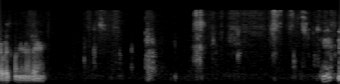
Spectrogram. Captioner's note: papers fluttering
